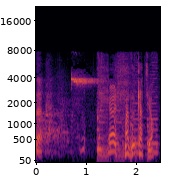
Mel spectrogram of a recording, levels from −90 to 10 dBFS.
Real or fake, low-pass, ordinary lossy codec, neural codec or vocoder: real; none; none; none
